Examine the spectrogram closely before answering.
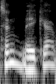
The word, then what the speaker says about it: Mika: Mika Boon, Mika rhymes with sneaker uh explained this beautifully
